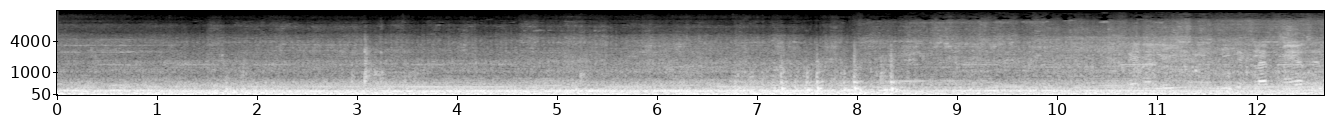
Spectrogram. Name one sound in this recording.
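A diesel engine drones steadily, heard from inside a cab.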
